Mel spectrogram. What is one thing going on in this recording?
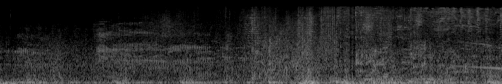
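A mechanical beast growls and whirs close by.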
